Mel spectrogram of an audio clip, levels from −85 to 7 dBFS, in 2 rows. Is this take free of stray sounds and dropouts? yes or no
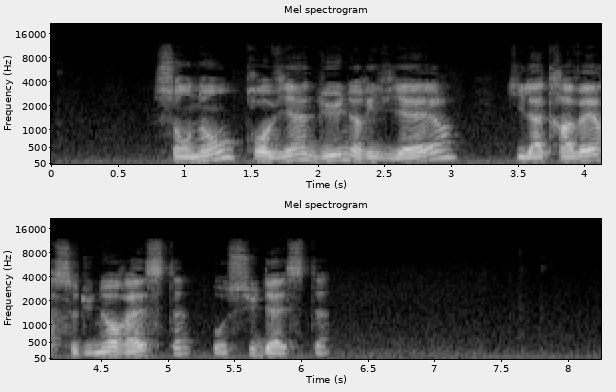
yes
